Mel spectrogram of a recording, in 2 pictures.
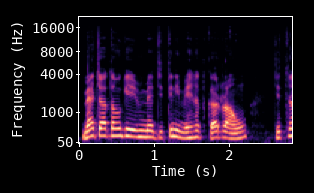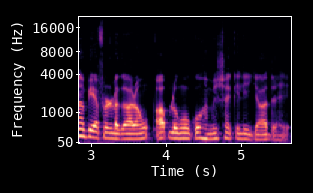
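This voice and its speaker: A man's voice: medium pitch, steady tone, fairly quick, a little mellow. A young man, teaching a casual language lesson and patiently repeating each word several times. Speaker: Arabic teacher.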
